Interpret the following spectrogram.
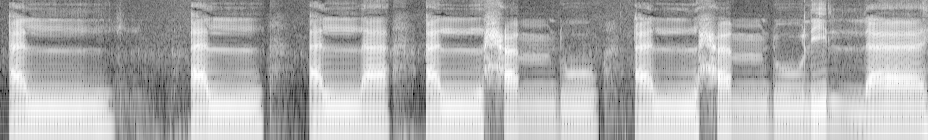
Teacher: ujung lidahnya tadi naik ke langit-langit sehingga suaranya tidak bisa keluar dari depan akhirnya membelok dari sisi kiri dan kanan lidah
